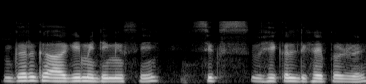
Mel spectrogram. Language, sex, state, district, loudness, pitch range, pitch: Hindi, male, Arunachal Pradesh, Longding, -17 LUFS, 145-155 Hz, 150 Hz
